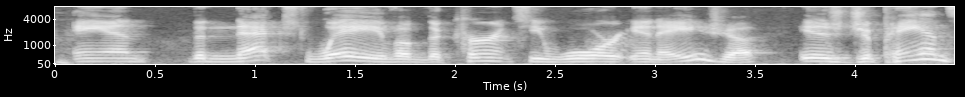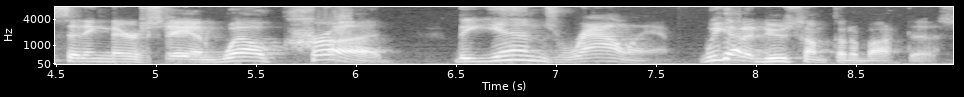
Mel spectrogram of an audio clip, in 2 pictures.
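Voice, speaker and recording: Pitched fairly high, a man talks at a moderate pace with very wide pitch swings. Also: hardly any pauses. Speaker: commodity trader. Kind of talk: interview.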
